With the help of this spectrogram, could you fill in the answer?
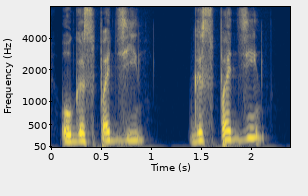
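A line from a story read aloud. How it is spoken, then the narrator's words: Whisper. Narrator (Russian): Голос этот шептал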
